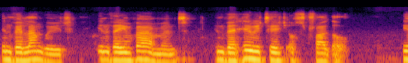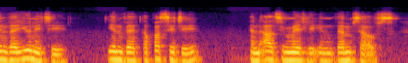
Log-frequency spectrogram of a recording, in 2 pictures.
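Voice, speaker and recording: Male webinar lecturer, mid-pitched, measured delivery with many fillers, muffled call audio. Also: steady tone, a little hiss or hum. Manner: measured, with frequent "you know" and "uh". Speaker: webinar speaker. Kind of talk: academic lecture. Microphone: video call.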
